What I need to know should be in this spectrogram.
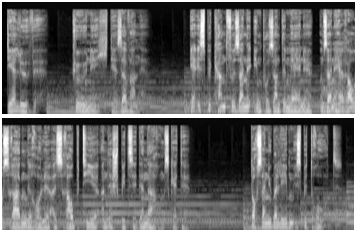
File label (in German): Synchron Doku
